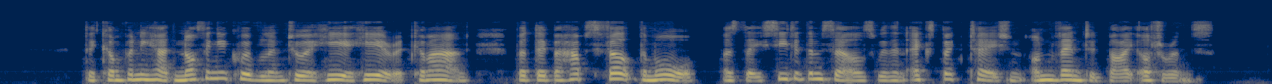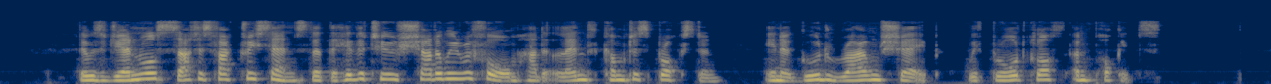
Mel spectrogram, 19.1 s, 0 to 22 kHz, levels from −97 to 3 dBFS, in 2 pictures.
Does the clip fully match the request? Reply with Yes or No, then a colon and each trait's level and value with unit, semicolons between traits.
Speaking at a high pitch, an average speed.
Yes: high, 210 Hz; average, 165 wpm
